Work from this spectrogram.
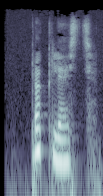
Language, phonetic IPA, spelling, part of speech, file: Russian, [prɐˈklʲæsʲtʲ], проклясть, verb, Ru-проклясть.ogg
- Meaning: to curse, to damn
